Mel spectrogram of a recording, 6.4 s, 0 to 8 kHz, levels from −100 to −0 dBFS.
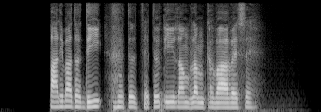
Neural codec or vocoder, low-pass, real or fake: codec, 16 kHz in and 24 kHz out, 0.4 kbps, LongCat-Audio-Codec, two codebook decoder; 7.2 kHz; fake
